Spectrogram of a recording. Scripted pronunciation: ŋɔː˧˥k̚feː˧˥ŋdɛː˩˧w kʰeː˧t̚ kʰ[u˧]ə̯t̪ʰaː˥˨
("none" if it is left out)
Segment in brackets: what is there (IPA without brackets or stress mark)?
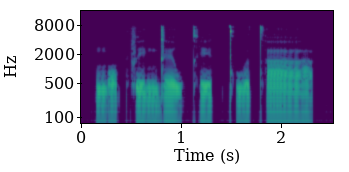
u˧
